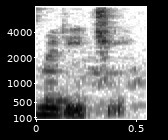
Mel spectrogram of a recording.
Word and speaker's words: Medici: But it's, at least from the way I've been taught, it is pronounced Medici.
